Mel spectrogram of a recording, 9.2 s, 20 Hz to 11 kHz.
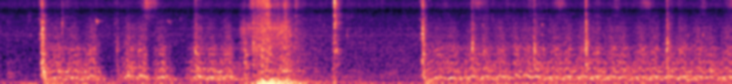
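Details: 1963 Mercedes W111 with mechanical injection pump, injectors ultrasonically cleaned, cold-start not connected: several cranking bursts then long steady cranking that never catches or speeds up; cranks but won't start.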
